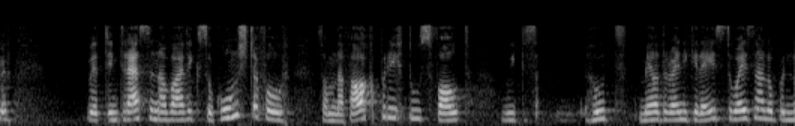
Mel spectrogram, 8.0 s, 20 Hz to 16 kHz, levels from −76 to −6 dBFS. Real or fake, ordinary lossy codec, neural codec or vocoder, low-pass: fake; MP3, 64 kbps; codec, 16 kHz, 0.4 kbps, LongCat-Audio-Codec; 7.2 kHz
